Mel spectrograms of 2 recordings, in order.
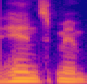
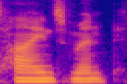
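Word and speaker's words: Hinzman: saying a guy's name wrong I was saying hensman but his name's pronounced hinesman the reason hman I was saying Hinman so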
